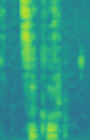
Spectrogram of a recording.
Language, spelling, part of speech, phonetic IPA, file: Polish, cykor, noun, [ˈt͡sɨkɔr], LL-Q809 (pol)-cykor.wav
